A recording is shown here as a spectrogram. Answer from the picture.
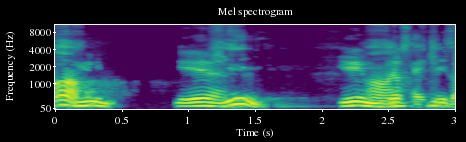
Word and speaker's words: Hulme: So my one's L is silent, so it's actually Hume.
